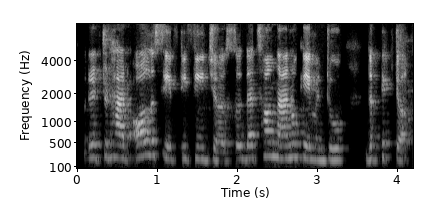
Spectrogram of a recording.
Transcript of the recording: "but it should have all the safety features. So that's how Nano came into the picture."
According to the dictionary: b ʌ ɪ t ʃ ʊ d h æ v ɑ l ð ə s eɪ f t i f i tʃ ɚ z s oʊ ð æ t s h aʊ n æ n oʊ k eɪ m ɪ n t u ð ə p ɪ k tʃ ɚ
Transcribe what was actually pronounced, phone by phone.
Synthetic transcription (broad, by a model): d ɪ t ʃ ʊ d h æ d ɑ l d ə s eɪ f t i f i tʃ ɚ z s oʊ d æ t s h aʊ n æ n oʊ k eɪ m ɪ n t u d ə p ɪ k tʃ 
